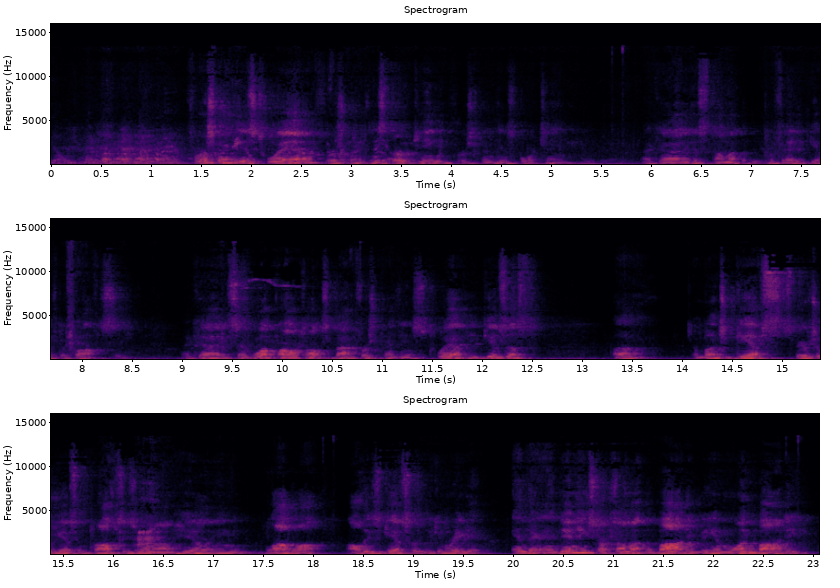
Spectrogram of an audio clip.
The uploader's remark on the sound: Please excuse the poor audio quality. We had to use a back up recording method for this Sunday.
